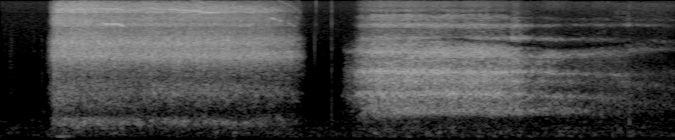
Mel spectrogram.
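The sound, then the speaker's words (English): Two long, deep breaths follow each other: a sustained airy rush of about two and a half seconds, a short pause, then a second long breath that tapers off softly, with no talk. “You are welcome to take a couple of deep breaths with me”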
